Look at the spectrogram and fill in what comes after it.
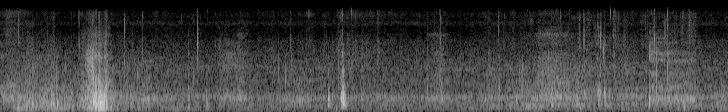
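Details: Honey bee swarm, the second one caught, being moved from a small temporary box into a larger hive: a steady low buzzing drone runs throughout, broken by loud handling knocks and rustles from working the hive frames.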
